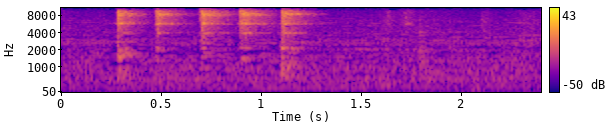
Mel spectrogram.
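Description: Five quick, evenly spaced clinks of a small cup tapped against the rim of a mixing bowl, knocking out the last of the dry seasoning.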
